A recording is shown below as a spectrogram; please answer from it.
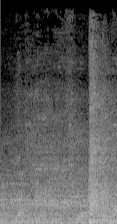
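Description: Busy gym ambience: a steady murmur of voices and room noise, with one sharp impact near the end.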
